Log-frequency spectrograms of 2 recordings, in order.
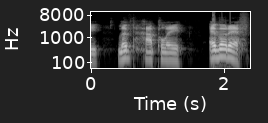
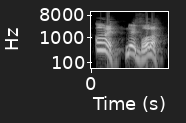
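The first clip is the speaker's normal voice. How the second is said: high, loud cheery workman; cheery Scots workman; manny voice; 7 semitones higher, 9 dB louder than usual. A narrator's reading. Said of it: "said the manny".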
